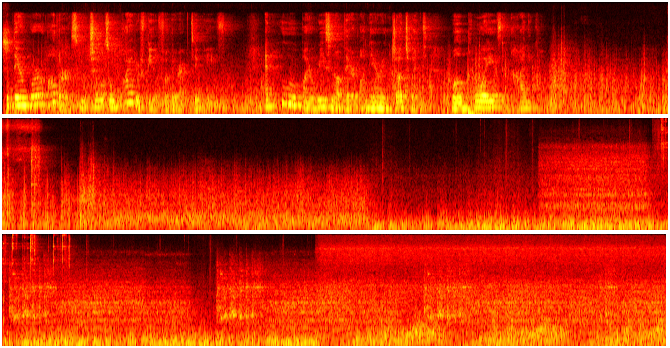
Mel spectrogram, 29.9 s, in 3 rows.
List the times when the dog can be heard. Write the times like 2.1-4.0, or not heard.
not heard.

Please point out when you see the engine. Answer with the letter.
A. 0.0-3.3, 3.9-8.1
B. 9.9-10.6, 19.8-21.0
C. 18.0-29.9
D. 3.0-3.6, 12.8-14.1
C.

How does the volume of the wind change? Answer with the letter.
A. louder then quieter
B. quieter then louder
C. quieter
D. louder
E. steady
E.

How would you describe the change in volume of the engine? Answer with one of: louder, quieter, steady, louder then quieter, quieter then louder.
steady.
